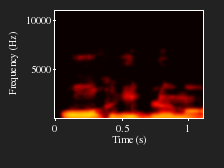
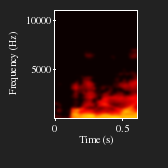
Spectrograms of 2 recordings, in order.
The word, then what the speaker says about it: horriblement: Le H muet, les deux R. Ensuite, la suite, ça va à peu près. Bleu, B-L-E. Dernière syllabe, ment, M-E-N-T. Donc, le son en s'écrit E-N et il y a un T final muet.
